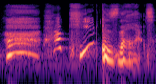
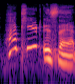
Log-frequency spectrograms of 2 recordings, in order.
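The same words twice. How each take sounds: First: High, slow squealing delight; breathy gasp of delight; gushing gasp. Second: Said in the usual way. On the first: Real, not acted. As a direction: coo over it like it's the cutest thing ever. Gasping over baby clothes.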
